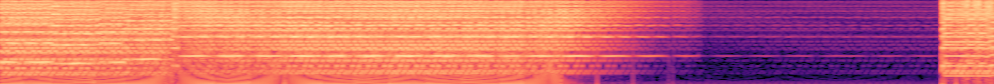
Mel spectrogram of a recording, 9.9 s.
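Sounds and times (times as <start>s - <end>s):
high trance music on a MOS6581R3 sound chip: 0.0s - 5.6s.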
